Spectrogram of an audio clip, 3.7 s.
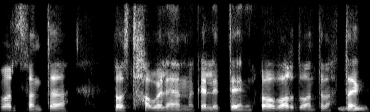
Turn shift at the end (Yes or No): No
